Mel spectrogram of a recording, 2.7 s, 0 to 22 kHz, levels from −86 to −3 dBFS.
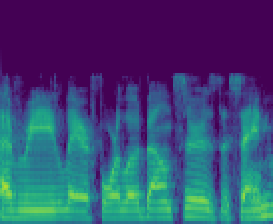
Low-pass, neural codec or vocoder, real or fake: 5.4 kHz; none; real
